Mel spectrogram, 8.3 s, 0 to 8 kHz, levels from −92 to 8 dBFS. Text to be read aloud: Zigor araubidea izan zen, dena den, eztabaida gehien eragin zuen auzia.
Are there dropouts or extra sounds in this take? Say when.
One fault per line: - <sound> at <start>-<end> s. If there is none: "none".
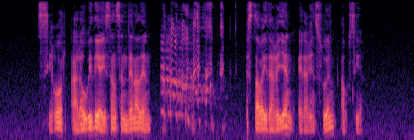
- laugh at 3.2-4.8 s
